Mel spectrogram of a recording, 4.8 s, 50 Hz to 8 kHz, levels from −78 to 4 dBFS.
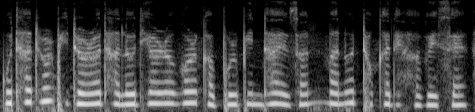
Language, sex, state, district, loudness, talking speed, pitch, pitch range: Assamese, female, Assam, Kamrup Metropolitan, -16 LUFS, 140 wpm, 270 Hz, 260-285 Hz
